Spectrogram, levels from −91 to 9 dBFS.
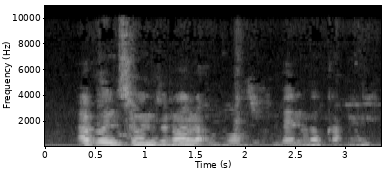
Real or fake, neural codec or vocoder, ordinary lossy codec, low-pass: real; none; AAC, 64 kbps; 9.9 kHz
